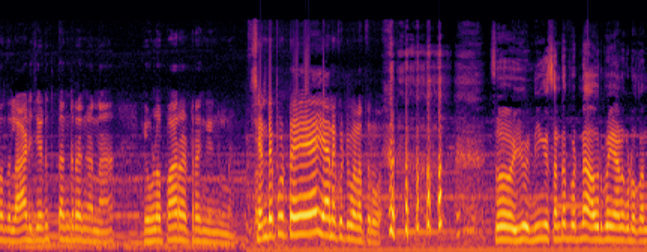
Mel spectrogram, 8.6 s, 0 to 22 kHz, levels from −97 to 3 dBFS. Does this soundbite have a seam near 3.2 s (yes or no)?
yes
